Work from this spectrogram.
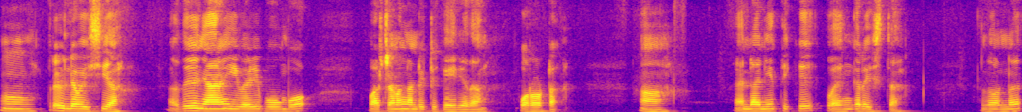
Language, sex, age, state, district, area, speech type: Malayalam, female, 60+, Kerala, Kannur, rural, spontaneous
